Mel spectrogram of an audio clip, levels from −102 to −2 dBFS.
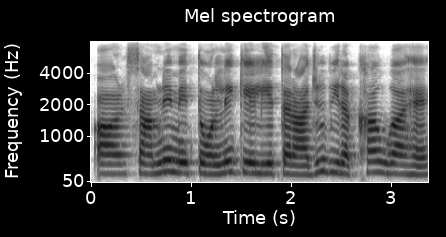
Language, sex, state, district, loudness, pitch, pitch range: Hindi, female, Uttar Pradesh, Budaun, -15 LUFS, 210 Hz, 205-225 Hz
